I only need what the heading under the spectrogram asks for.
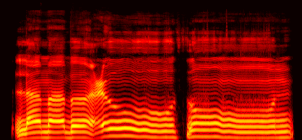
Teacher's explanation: बा में कलकला होगा, आइन की आवाज़ नुमाया करेंगे, सा को बग़ैर सीटी के अदा करेंगे।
